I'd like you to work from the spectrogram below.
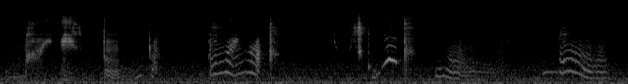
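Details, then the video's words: Male budgerigar talking, whose favourite phrase is "Peeka-boo": rapid wavy warbled syllables, buzzy bursts and ticking clicks, then a final rising and falling whistled glide. "Talking Parakeet"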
